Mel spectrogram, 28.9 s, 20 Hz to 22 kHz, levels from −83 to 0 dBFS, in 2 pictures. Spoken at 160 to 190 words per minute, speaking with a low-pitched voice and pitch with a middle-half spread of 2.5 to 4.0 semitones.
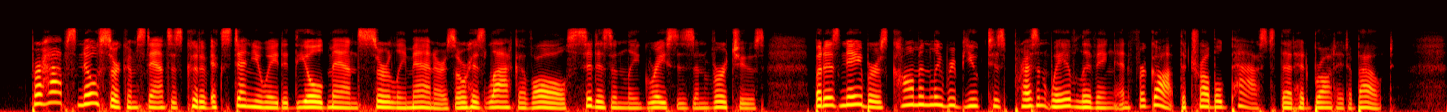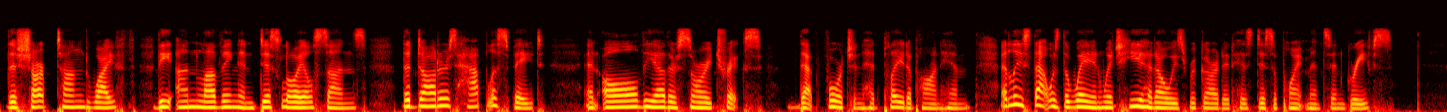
No: average, 170 wpm; high, 195 Hz; average, 3.4 semitones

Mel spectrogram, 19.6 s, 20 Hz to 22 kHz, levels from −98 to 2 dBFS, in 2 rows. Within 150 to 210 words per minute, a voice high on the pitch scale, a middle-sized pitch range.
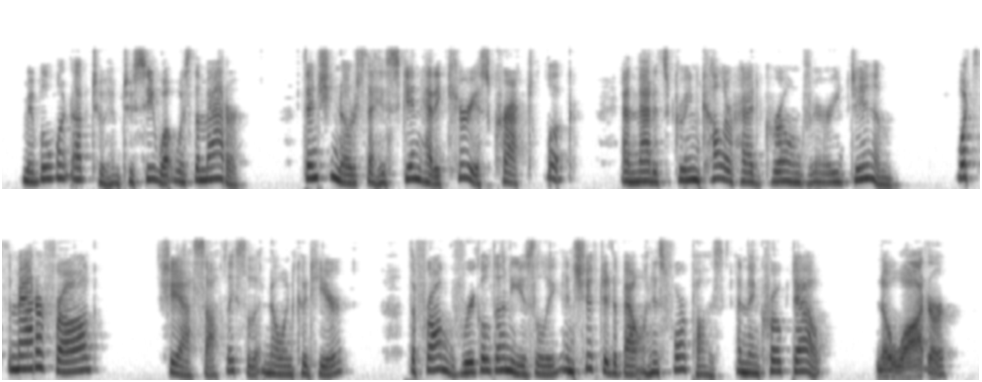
No: average, 195 wpm; high, 205 Hz; wide, 5.9 semitones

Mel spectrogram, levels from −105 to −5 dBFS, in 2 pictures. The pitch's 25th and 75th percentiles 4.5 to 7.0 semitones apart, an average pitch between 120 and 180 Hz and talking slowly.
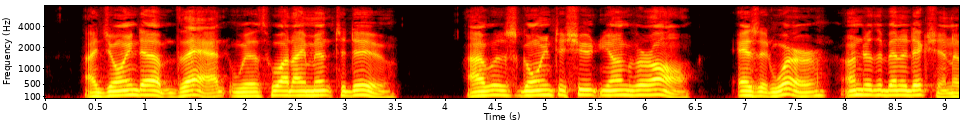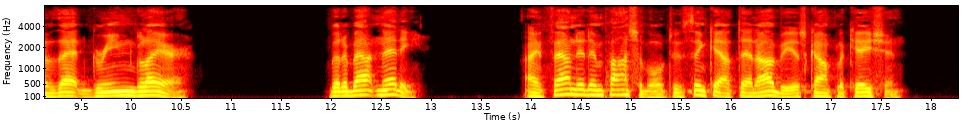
Yes: average, 4.8 semitones; medium, 140 Hz; slow, 130 wpm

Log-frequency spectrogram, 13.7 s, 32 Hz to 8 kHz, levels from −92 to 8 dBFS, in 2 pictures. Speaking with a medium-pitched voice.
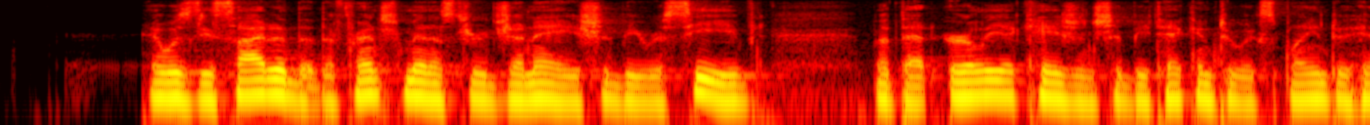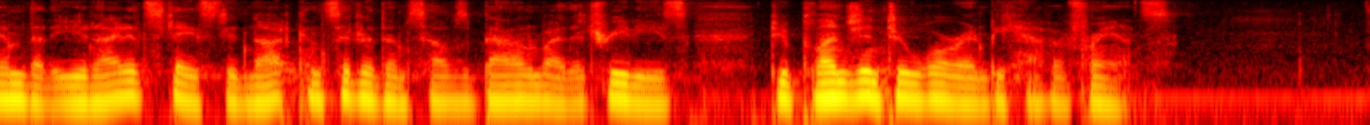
No: low, 100 Hz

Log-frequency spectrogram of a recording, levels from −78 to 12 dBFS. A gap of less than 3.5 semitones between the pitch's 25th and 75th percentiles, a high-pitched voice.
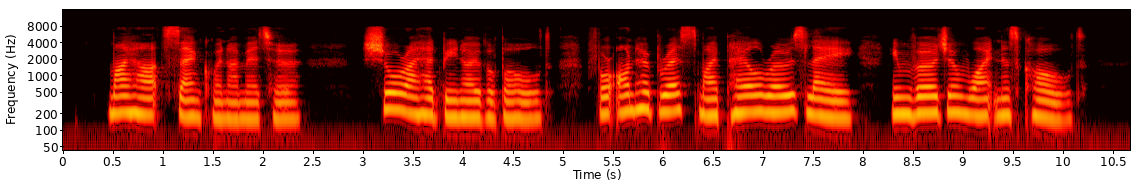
No: average, 3.8 semitones; high, 195 Hz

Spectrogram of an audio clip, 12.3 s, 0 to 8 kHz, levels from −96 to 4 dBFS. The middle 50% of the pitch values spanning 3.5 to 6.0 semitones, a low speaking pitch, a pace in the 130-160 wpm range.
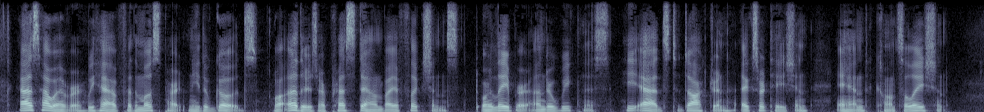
Yes: average, 4.2 semitones; low, 110 Hz; average, 145 wpm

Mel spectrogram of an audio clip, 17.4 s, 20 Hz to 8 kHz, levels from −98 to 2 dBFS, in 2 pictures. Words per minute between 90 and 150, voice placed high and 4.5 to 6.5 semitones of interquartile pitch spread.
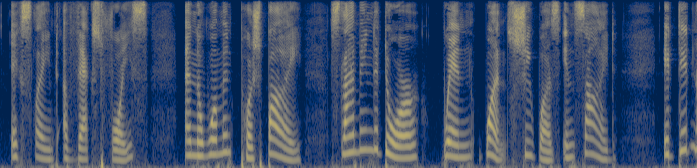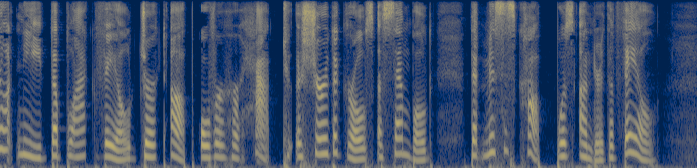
Yes: average, 140 wpm; high, 225 Hz; average, 5.0 semitones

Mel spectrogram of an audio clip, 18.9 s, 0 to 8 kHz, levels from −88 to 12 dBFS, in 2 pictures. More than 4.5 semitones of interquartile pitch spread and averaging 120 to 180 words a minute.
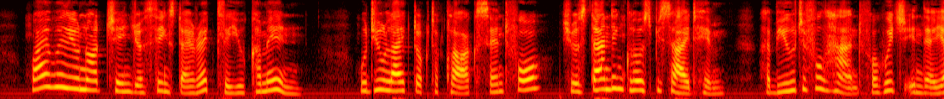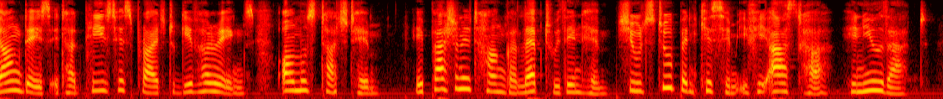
No: wide, 5.4 semitones; fast, 205 wpm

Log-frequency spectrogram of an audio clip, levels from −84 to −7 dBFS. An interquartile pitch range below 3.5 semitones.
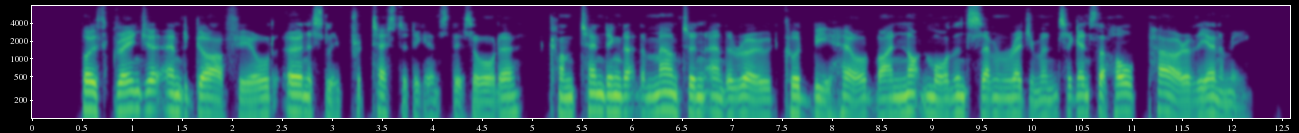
Yes: average, 2.7 semitones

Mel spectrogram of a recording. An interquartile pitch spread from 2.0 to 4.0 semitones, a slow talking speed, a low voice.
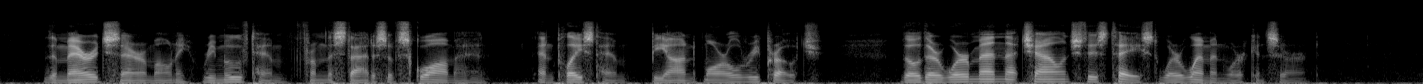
Yes: average, 2.8 semitones; slow, 120 wpm; low, 100 Hz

